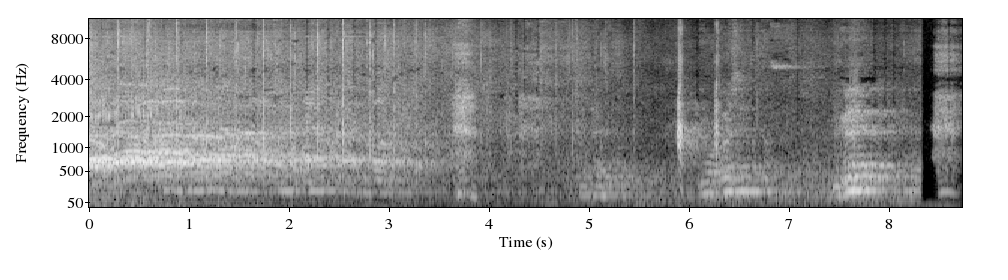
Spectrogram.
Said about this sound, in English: I love how everybody claps.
